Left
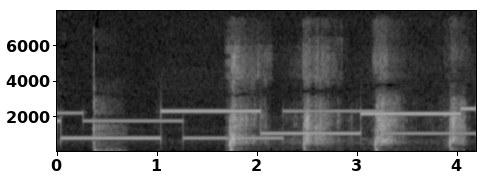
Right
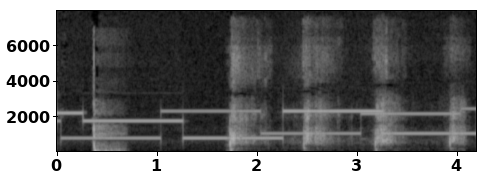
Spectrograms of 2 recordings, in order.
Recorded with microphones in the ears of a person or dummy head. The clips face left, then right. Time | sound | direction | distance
0.4 | a thud | 60° right (ahead or behind) | ?
1.7 | footsteps | 10° left (ahead or behind) | ?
